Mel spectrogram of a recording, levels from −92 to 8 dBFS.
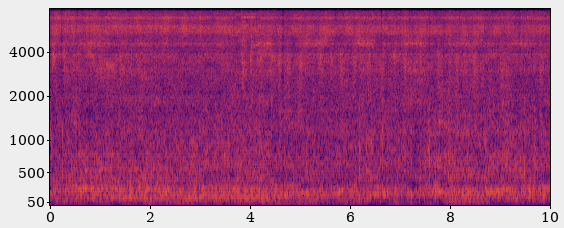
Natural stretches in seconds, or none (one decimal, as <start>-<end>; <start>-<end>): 3.7-4.2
